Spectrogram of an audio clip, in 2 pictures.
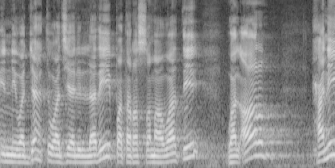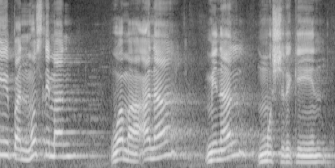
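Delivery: Quranic recitation. Acted. Prophet's prayer quoted in Arabic.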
